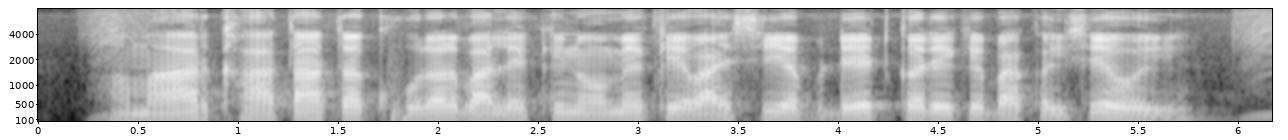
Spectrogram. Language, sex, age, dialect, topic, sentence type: Bhojpuri, male, 18-24, Western, banking, question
